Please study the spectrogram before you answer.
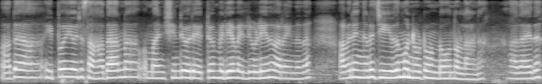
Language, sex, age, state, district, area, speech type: Malayalam, female, 45-60, Kerala, Idukki, rural, spontaneous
